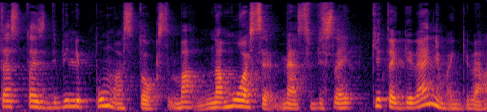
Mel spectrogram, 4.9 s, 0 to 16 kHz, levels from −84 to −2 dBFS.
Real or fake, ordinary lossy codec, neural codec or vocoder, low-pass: fake; MP3, 96 kbps; vocoder, 44.1 kHz, 128 mel bands every 256 samples, BigVGAN v2; 14.4 kHz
